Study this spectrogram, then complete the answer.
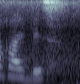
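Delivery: ordinary delivery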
